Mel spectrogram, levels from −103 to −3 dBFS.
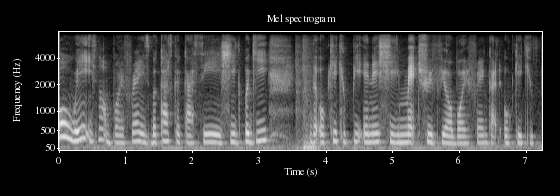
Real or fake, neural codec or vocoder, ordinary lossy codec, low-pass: real; none; none; 7.2 kHz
